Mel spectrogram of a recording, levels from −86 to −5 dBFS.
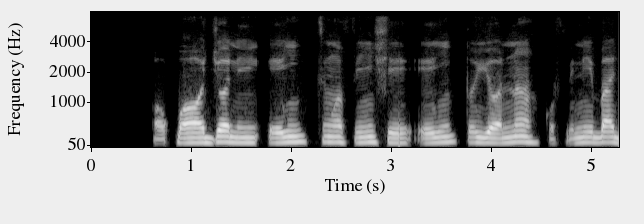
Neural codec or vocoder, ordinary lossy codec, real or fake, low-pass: none; MP3, 48 kbps; real; 7.2 kHz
